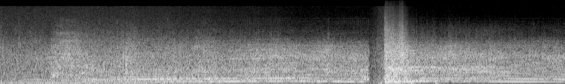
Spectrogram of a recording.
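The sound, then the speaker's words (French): A car engine outside an apartment building at night as the car pulls away, heard as a steady low rumble throughout, broken by one sharp thump partway through. “Elle a entendu la voiture partir.”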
